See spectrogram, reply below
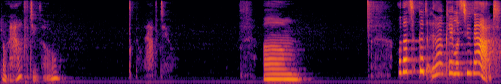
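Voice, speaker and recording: A woman's voice: fairly high pitch, huge pitch swings, very slow, long pauses, fairly bright tone, big-room sound. A woman singer-songwriter chatting casually with livestream viewers, rambling and amused at herself. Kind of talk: casual chat with live viewers.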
